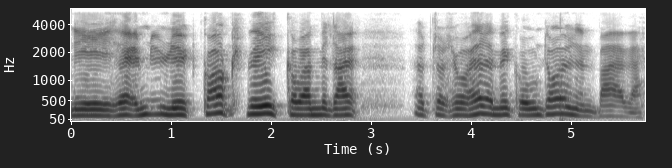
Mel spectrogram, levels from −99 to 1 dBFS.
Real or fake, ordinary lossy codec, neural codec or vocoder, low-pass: real; none; none; 5.4 kHz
